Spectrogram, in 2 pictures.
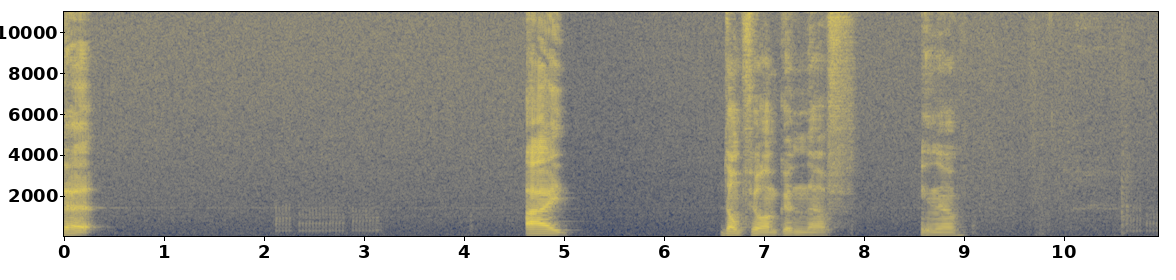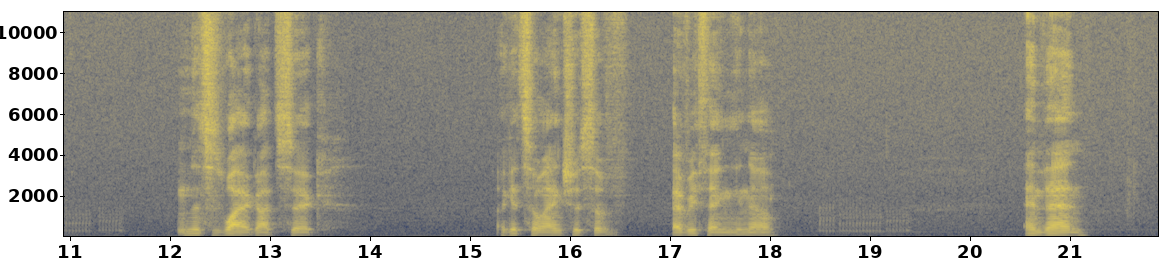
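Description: A man speaks close by in short, relaxed bursts with pauses between.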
